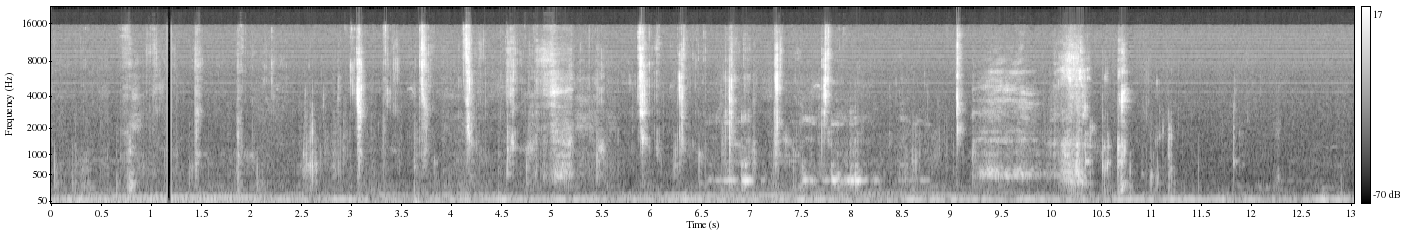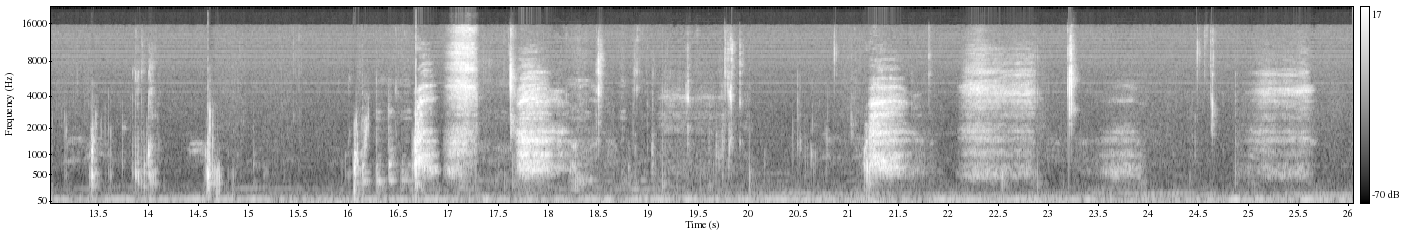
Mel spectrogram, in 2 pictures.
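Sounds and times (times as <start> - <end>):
steady low hum: 0.0 - 26.0
chewing noodles: 0.7 - 12.4, 16.0 - 21.1, 24.5 - 24.8
wet mouth clicks and smacks: 1.3 - 9.2, 18.4 - 21.2, 23.2 - 23.4, 24.4 - 24.8.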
